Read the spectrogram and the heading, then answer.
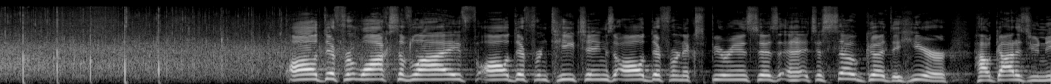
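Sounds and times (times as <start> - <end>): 
audience applause: 0.0 - 4.2
speech: 2.9 - 10.5.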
